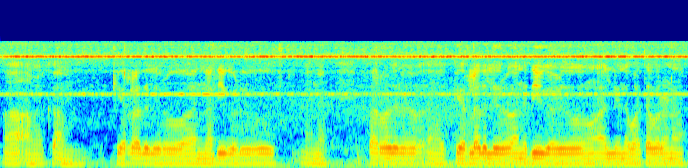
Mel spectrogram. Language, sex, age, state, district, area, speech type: Kannada, male, 18-30, Karnataka, Uttara Kannada, rural, spontaneous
